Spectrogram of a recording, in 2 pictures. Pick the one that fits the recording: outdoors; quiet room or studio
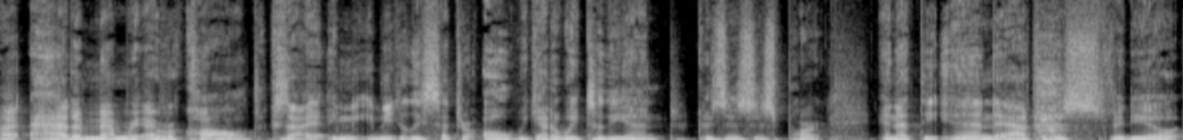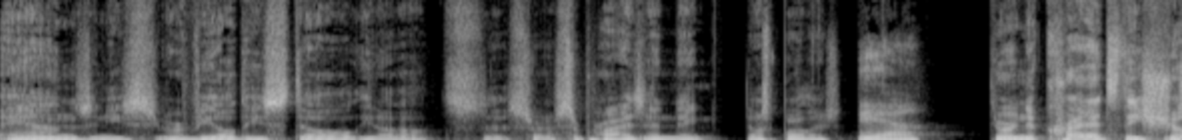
quiet room or studio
